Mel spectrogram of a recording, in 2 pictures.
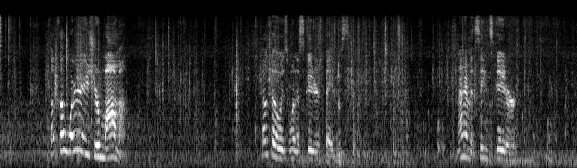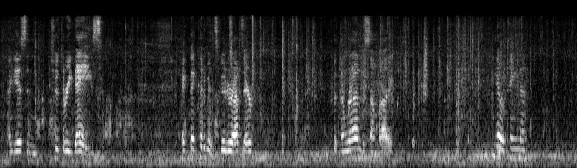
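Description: A woman talks warmly and playfully nearby.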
